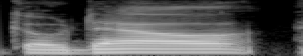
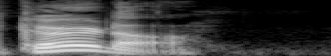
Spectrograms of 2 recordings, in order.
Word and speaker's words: Gödel: How's it pronounced? – It's Gödel. – What? – It's got the two little dots on top. It's German, man. It's Gödel. It's not Gödel.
